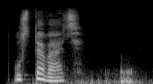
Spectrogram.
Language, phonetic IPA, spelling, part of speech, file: Russian, [ʊstɐˈvatʲ], уставать, verb, Ru-уставать.ogg
- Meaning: to get tired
